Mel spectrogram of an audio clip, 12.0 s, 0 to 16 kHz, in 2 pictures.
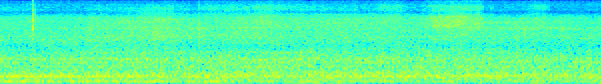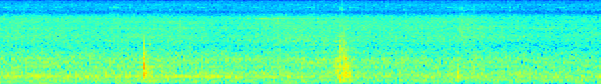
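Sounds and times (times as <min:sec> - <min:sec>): car cabin hiss and hum: 0:00.0 - 0:12.0
faint tick: 0:10.6 - 0:10.8.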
